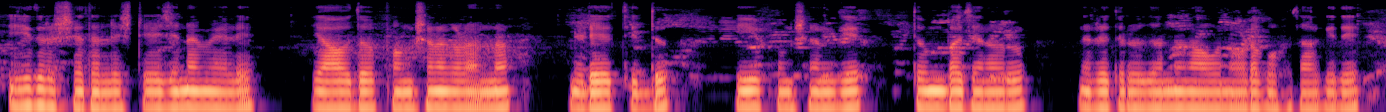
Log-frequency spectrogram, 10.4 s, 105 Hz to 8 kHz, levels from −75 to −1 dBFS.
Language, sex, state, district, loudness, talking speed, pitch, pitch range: Kannada, male, Karnataka, Gulbarga, -18 LUFS, 100 wpm, 115 Hz, 115-120 Hz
